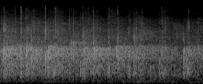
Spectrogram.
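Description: A church congregation applauds warmly and steadily, a dense wash of many hands clapping together for about two seconds, even and sustained without pause.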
